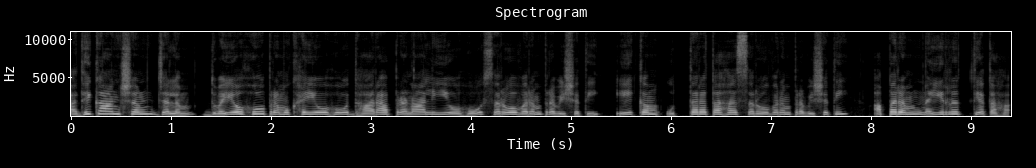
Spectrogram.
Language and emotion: Sanskrit, neutral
